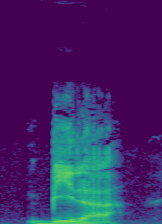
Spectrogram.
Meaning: to turn
- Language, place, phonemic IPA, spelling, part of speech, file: Occitan, Béarn, /biˈɾa/, virar, verb, LL-Q14185 (oci)-virar.wav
